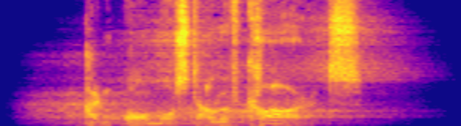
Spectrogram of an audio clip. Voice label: Male Night Elf Low Cards; Malfurion Deathknight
